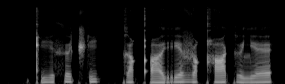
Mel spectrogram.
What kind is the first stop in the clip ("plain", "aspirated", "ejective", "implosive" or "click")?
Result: ejective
